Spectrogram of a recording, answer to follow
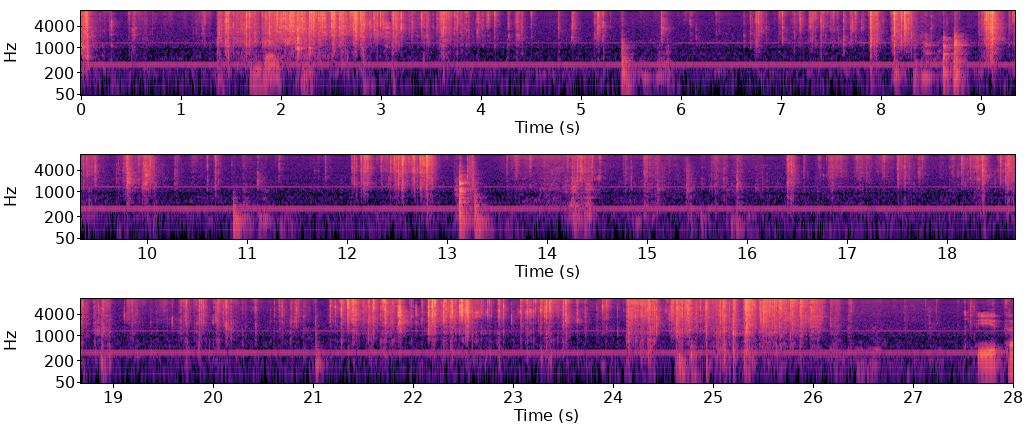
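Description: Trading-card pack wrappers being crinkled and torn open by hand, with light taps and clicks of cards being handled on a table; the crinkling is heaviest about two seconds in and again for several seconds near the end. A faint steady hum runs underneath.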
